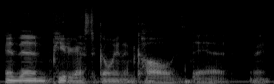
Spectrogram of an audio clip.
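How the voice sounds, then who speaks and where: A man's voice: very deep voice, brisk, slight background noise. A man talking informally and reading passages aloud from a book, rambling with frequent restarts and asides. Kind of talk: casual talk with reading aloud.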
